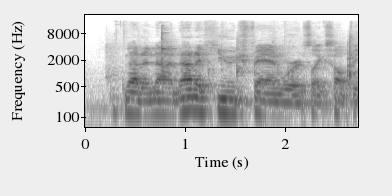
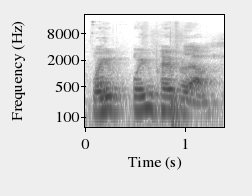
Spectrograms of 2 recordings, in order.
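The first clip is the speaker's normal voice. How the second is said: talking with a mouth full of ice cream; 5 semitones higher, 6 dB louder, faster than usual. Real, not acted. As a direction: speak through a mouthful. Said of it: "Excuse my eating with my mouth full".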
